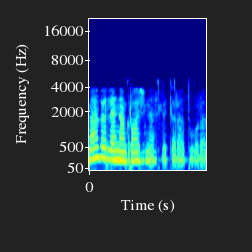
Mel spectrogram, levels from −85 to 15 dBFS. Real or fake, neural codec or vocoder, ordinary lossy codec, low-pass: real; none; AAC, 16 kbps; 19.8 kHz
